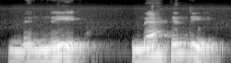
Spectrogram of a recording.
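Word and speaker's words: mehndi: the body decorating process known as mindi me it's spelled meeh n di uh it says this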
